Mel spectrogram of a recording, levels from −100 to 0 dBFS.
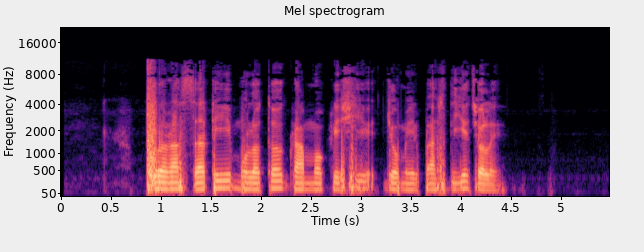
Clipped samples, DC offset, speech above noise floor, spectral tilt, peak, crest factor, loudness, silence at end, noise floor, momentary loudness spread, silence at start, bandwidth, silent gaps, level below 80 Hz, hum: under 0.1%; under 0.1%; 55 dB; -6.5 dB/octave; 0 dBFS; 18 dB; -17 LUFS; 1.1 s; -73 dBFS; 8 LU; 0.85 s; 11.5 kHz; none; -40 dBFS; none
